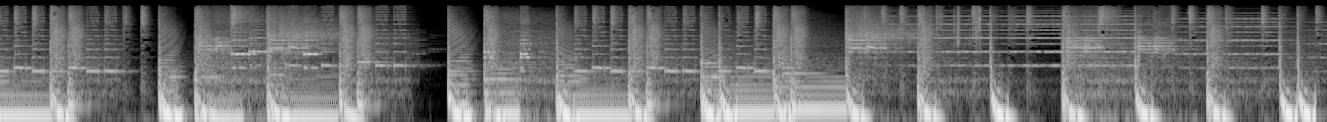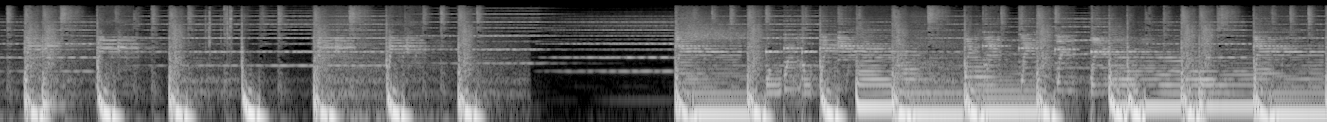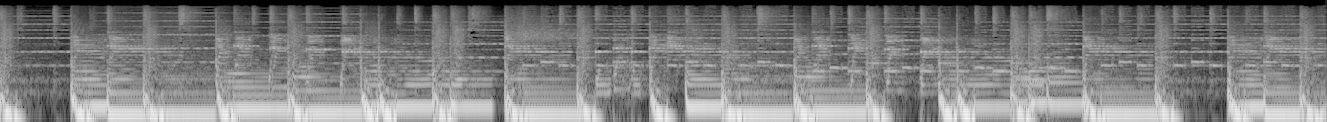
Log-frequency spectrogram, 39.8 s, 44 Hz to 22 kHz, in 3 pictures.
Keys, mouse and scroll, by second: 1.1 scroll up 1, 1.4 shift+right click, 3.7 click, 5.8 KP_1, 6.6 ,, 6.7 KP_5, 8.5 click, 10.5 click, 10.7 space, 14.5 click, 15.6 click, 18.3 click, 20.2 7, 22.0 click, 22.8 middle click, 23.5 scroll down 1, 24.3 shift+right click, 26.6 shift+right click, 28.6 shift+right click, 34.1 click, 35.4 scroll down 2, 36.1 shift+right click.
